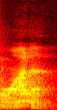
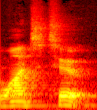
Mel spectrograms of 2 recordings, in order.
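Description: First: The words merge into the reduced form wanna. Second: Both words are pronounced fully and separately.

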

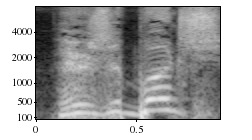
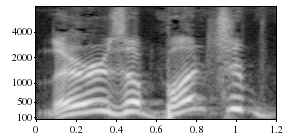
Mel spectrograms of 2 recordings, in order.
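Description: First: The voice is rough and husky. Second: The voice is plain, not rough or husky. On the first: The speaker calls it right. "Is that husky?" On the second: The speaker calls it wrong. "that's not husky either"

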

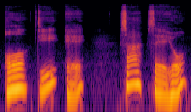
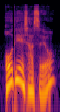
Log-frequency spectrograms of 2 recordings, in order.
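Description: First: It is said at a slower pace. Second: It is said at a faster pace.

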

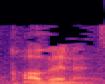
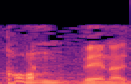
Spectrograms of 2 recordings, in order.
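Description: First: No n sound comes before the v. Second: An extra n sound comes before the v. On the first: The speaker calls it right. "So it's covenant" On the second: The speaker calls it wrong. "They say convenant. It's not convenant. There's no N in that"

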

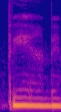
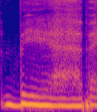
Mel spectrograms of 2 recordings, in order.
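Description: First: It is said at a normal speed. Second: It is said slowly.

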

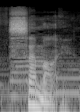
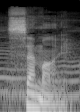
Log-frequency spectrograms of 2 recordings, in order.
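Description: First: It is said with an American pronunciation. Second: It is said with an American pronunciation.

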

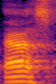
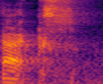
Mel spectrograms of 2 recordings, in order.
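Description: First: The word ends with an s then k sound. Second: The word ends with a k then s sound. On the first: "instead of saying" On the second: "I'm going to say axe"

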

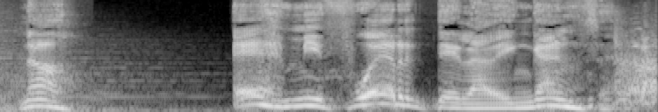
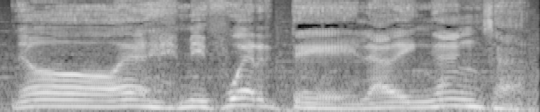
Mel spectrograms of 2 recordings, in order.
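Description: First: The sentence is said with an internal pause. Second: The sentence is said without an internal pause. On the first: "Con coma" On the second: "sin coma"

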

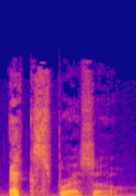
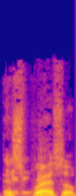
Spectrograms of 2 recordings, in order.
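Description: First: The word begins with an 'ex' sound. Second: The word begins with an 'es' sound. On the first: The speaker calls it wrong. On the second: The speaker calls it right.

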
